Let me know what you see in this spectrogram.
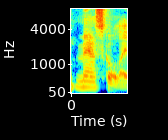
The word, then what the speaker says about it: Mascola: And again, for new listeners, you can find books by searching my name, Andy Mascola. And my last name is spelled M-A-S as in Sam, C-O-L-A as in Coca-Cola.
